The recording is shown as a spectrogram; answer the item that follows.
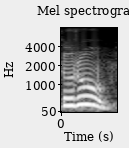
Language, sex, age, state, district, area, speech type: Hindi, female, 30-45, Uttar Pradesh, Bhadohi, urban, read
